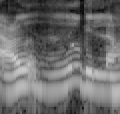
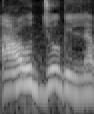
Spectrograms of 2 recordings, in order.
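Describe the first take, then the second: First: The middle consonant is a voiced 'th' sound. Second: The middle consonant is a 'j' sound. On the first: The speaker calls it right. "সঠিকভাবে উচ্চারণ করলে আউযু বিল্লাহ হবে।" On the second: The speaker calls it wrong. "অধিকাংশ লোক জ বলে, জ আউযু বিল্লাহ বলে, ভুল।"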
